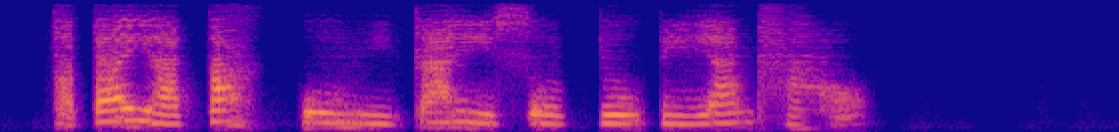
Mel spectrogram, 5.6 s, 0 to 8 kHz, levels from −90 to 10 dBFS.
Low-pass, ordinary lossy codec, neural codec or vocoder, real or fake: 7.2 kHz; MP3, 64 kbps; codec, 44.1 kHz, 0.9 kbps, DAC; fake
